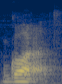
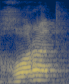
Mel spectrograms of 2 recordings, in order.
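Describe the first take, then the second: First: The word begins with a g sound. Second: The word begins with an h sound. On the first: This is the Russian pronunciation. "g in Russian" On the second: This is the Belarusian pronunciation. "the sound h in Belarusian"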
